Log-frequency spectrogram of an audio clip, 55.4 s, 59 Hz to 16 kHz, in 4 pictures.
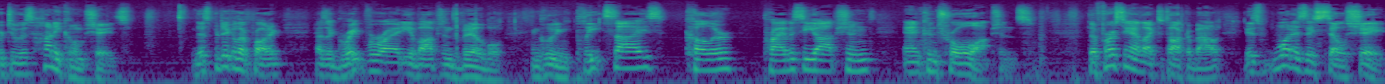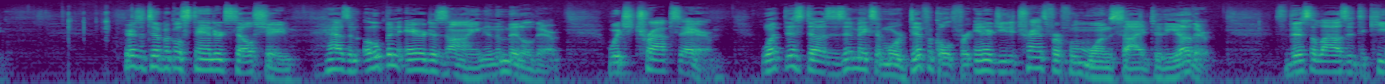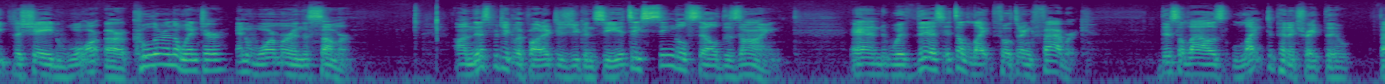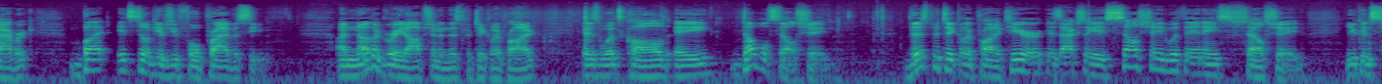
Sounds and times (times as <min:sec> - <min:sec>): Speech: 0:00.0 - 0:13.9, 0:15.0 - 0:26.0, 0:26.6 - 0:31.3, 0:32.1 - 0:35.6, 0:36.2 - 0:38.7, 0:39.3 - 0:44.3, 0:44.9 - 0:50.0, 0:50.6 - 0:55.3.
